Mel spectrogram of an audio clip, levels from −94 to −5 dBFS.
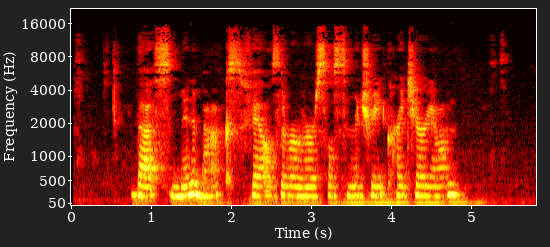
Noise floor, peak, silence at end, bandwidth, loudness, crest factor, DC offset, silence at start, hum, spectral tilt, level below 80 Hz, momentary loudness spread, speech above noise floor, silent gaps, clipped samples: -57 dBFS; -6 dBFS; 0.65 s; 15.5 kHz; -24 LUFS; 18 dB; under 0.1%; 0.5 s; none; -4.5 dB/octave; -40 dBFS; 8 LU; 34 dB; none; under 0.1%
